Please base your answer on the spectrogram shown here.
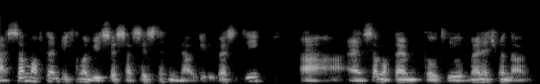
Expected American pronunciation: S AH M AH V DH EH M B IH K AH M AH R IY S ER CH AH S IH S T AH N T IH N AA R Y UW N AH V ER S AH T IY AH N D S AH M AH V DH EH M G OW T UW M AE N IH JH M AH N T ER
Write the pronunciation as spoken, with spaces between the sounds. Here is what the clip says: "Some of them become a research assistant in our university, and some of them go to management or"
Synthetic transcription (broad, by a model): S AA M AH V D EH M B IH K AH M AH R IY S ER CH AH S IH S T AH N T IH N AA W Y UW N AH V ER S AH T IY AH N S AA M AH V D EH M G OW T UW M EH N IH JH M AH N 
